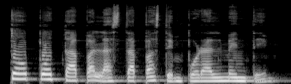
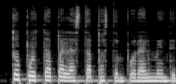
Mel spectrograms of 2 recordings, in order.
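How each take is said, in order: First: The phrase is said at a normal pace. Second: The phrase is said at a faster pace.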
